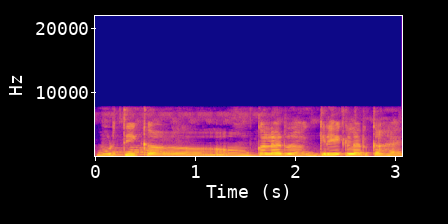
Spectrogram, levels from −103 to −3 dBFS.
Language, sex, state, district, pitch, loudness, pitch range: Hindi, female, Chhattisgarh, Kabirdham, 210 Hz, -15 LUFS, 195-215 Hz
